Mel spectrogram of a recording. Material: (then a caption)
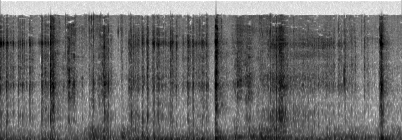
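Soap. A metal utility-knife blade is scraped repeatedly across the face of a solid oval yellow bar of soap held in the hand, with the shavings falling onto a wooden surface below. The result is a steady, dry, bright scraping and crinkling hiss, broken by a few sharper, louder scrapes.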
